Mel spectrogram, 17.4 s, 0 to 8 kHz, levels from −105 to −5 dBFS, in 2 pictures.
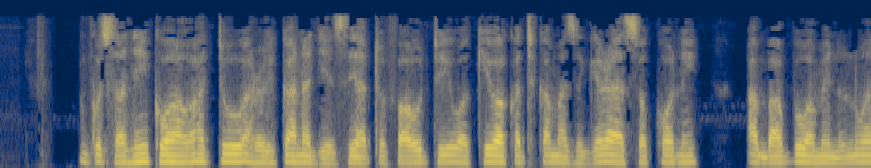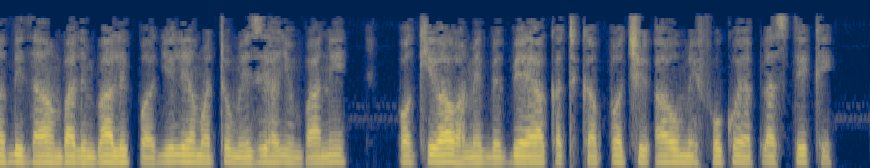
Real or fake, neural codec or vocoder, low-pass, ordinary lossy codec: fake; codec, 16 kHz in and 24 kHz out, 0.6 kbps, FocalCodec, streaming, 4096 codes; 7.2 kHz; MP3, 24 kbps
